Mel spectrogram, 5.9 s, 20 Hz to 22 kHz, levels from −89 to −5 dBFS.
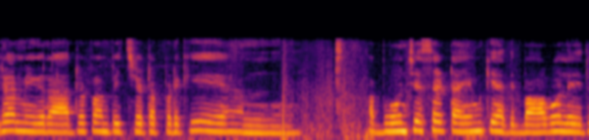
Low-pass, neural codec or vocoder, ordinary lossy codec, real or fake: none; none; none; real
